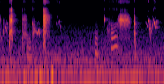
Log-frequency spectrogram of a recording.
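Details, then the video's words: Male budgie kept as a pet, perched through his cage window and chatting with his owners; loud sharp clicks and chirps, then a run of warbled, stepped syllables and a bright squeaky burst toward the end. "Talking Parakeet"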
